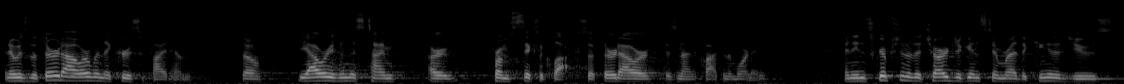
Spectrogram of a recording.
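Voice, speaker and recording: Male pastor, a little high, sermon recorded in a reverberant hall; talky scripture retelling with voiced quotes. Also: steady tone, fairly quick. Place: church sanctuary.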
